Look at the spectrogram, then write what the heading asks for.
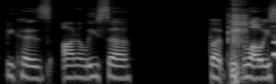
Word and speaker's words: Analisa: I'm not like Mona Lisa, because Analisa, but people always say it wrong, so they're like, oh, like Mona Lisa?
